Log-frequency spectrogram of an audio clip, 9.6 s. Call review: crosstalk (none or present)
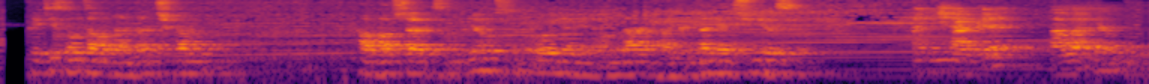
none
